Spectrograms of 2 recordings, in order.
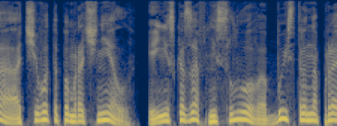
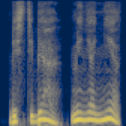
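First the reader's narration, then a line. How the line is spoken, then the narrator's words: Trembling voice. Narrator (Russian): добавила дрожащим голосом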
